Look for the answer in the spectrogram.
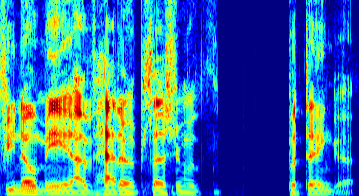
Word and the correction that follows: Topanga: is that how you say it? Patanga? – I've said her name wrong for 25 years. – If Boy Meets World, Danielle Fishel's the real name. I got a couple of posters. – I call her Topanga.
